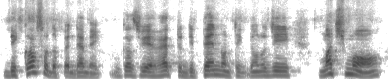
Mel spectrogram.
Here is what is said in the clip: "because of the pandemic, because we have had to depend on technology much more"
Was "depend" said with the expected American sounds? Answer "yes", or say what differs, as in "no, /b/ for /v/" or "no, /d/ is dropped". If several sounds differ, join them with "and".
yes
